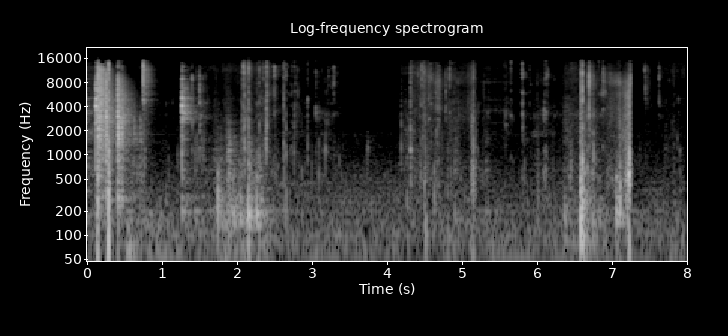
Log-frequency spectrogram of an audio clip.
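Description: Child chewing a piece of super-sour gum close to the microphone. Sharp, wet mouth noises come in clusters: right at the start, briefly about a second in, around the middle, and again near the end.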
